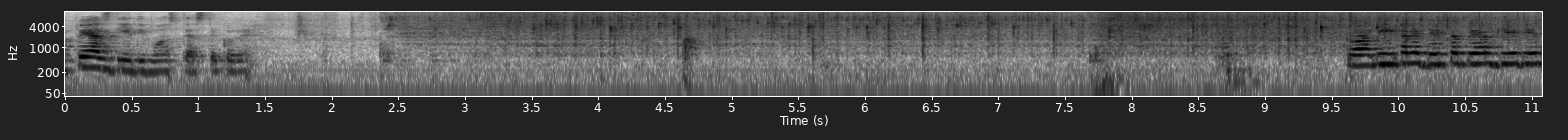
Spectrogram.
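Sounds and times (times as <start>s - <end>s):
onion sizzling in hot oil: 1.9s - 11.0s.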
